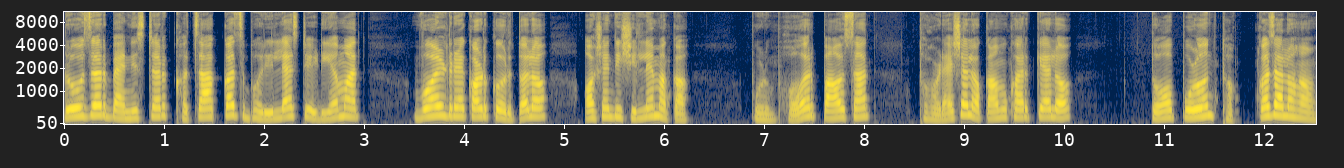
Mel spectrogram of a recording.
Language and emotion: Goan Konkani, surprised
